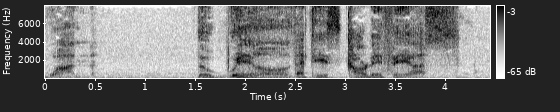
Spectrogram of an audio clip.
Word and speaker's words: Corypheus: The will that is Corypheus. Common mispronunciation is Corey Phoenix.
